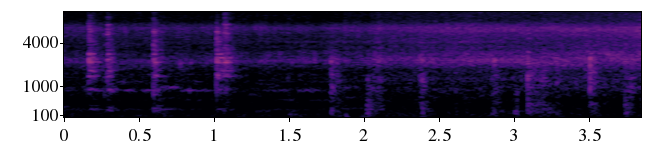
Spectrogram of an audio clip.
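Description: Chopped onions hit hot oil after a tempering, giving a close, steady sizzle with several sharp spatula clicks and scrapes in the first seconds, then a continuous frying hiss alone.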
